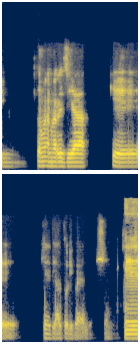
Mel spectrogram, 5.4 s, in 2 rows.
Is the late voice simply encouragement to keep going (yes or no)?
no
